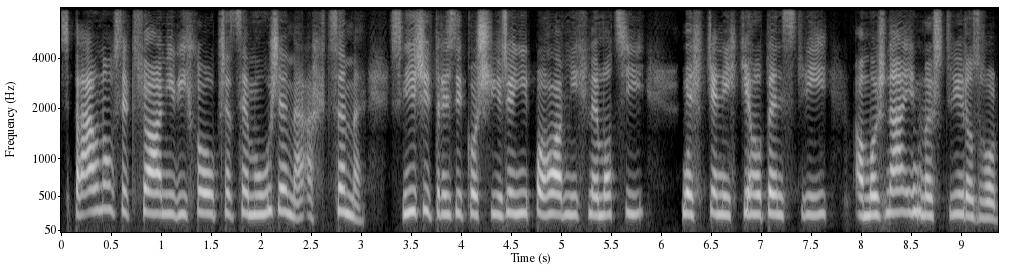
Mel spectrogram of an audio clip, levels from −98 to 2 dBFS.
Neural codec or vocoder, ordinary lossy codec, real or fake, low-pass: codec, 16 kHz, 1 kbps, FunCodec, trained on Chinese and English, 50 frames a second; none; fake; none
